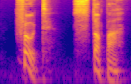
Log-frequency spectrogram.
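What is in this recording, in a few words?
"foot", English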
